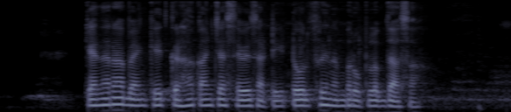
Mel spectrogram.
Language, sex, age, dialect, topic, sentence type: Marathi, male, 18-24, Southern Konkan, banking, statement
